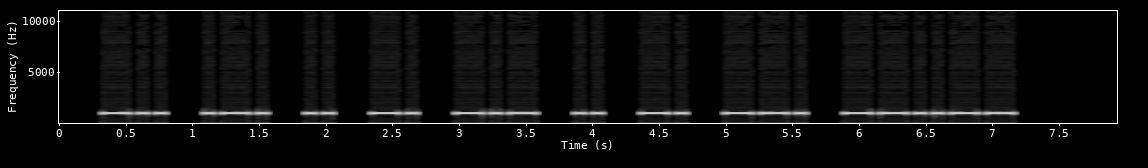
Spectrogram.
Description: Morse code, heard as a keyed tone, about 18 wpm, spaced as for 15 wpm, 1000 Hz. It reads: DRINKING,
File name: qotdfiles / 15wpm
